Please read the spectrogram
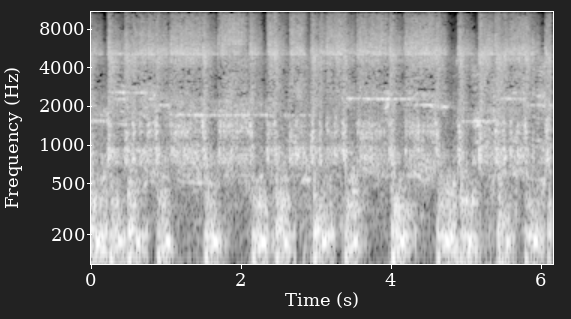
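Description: Loyalist flute band playing loud: flutes carry the tune over a regular beat of bass drum and snare drums.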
